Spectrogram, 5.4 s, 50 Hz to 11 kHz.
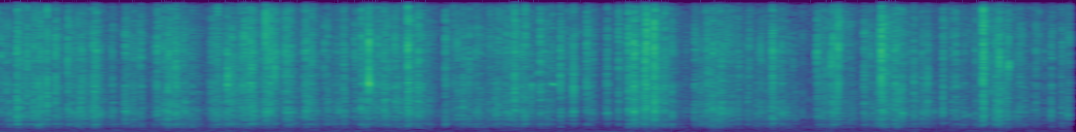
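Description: Fingertips twist the layers of a small solid plastic 3x3 Rubik's cube held in both hands, producing rapid, dense plastic clicking and clacking. The sound is bright and crisp, with very little low end, and continues in quick bursts throughout.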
